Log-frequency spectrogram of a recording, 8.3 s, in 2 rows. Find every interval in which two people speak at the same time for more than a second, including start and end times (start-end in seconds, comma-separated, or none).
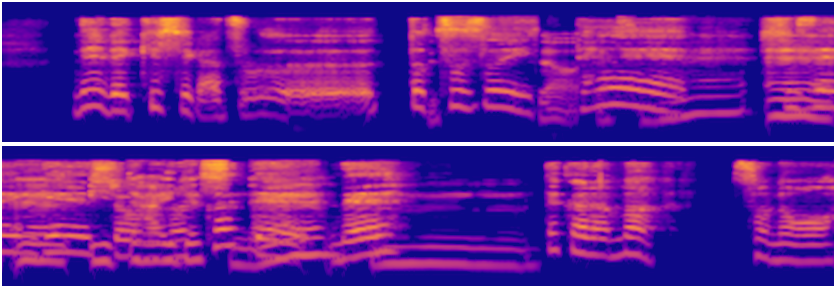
2.1-6.2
